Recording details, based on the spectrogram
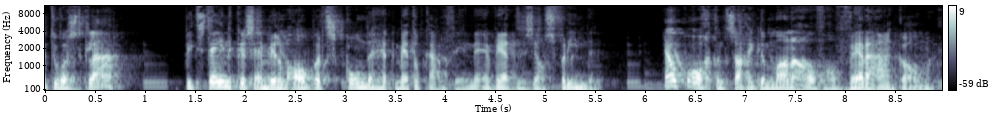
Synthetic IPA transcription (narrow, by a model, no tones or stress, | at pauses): ɛtunʋɔsət̚klaːrpitsteːnəkəsɛnʋɪlˠəmɔlˠbərtskɔndəɦətmɛtɛlˠkʰa̰ːrfɪndəɛnʋɛrdəzɛlˠsfrində | ɛlˠkəɔxtəntsɑxɪɡ̚dəmɑnəɔlˠvɔnvɛɾəaːnkoːmə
